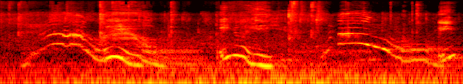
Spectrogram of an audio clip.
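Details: Newly arrived kitten, upset and disliking the other cats, gives drawn-out wailing meows that rise then fall, three long calls with harmonics, overlapping a woman's voice and a low room hum.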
